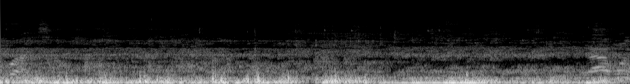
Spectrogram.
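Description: Road and engine noise heard from inside a moving car's cabin: a steady low rumble.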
